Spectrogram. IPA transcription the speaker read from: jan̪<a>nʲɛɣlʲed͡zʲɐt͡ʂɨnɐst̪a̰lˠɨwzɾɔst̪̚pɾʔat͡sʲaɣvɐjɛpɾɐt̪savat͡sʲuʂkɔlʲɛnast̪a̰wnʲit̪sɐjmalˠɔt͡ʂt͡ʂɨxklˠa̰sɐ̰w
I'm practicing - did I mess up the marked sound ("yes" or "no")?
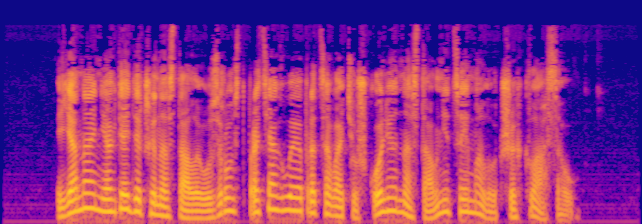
no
